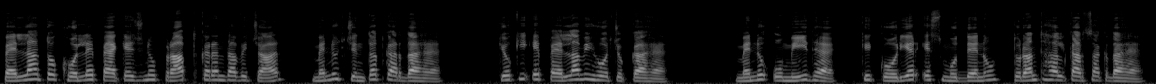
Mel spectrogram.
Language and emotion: Punjabi, fearful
